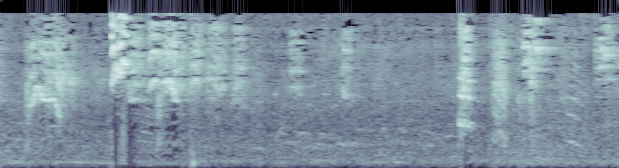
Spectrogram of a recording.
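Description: Rainbow lorikeet giving harsh, grating screeches in irregular short bursts, about eight squawks in six seconds, over a faint background hiss.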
